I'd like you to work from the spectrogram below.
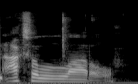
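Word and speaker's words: axolotl: It's an oxalotl.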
